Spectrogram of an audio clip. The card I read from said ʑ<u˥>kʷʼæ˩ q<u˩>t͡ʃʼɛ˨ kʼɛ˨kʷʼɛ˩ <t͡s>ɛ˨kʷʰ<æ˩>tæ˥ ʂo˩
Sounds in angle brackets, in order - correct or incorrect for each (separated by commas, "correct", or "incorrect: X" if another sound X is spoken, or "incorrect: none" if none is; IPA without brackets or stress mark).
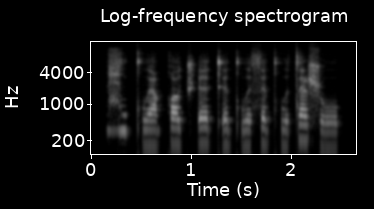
correct, correct, incorrect: s, incorrect: ɛ˩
